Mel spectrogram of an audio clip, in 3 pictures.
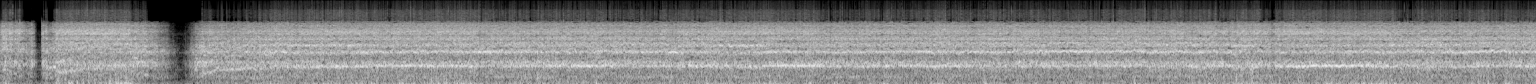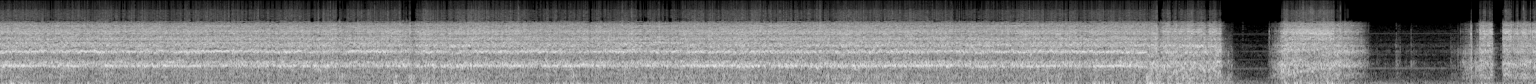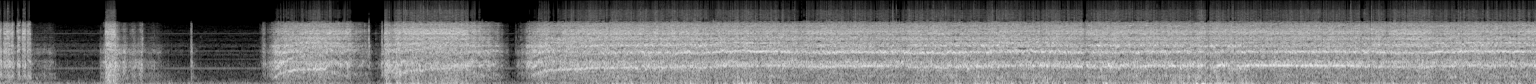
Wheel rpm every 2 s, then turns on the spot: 100, 210, 230, 230, 230, 230, 220, 230, 230, 230, 240, 230, 230, 130, 40, 10, 40, 100, 190, 230, 220, 230, 230.
28-32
